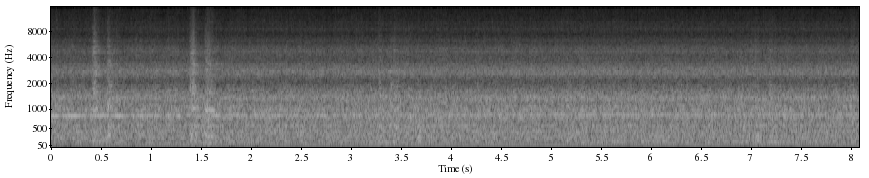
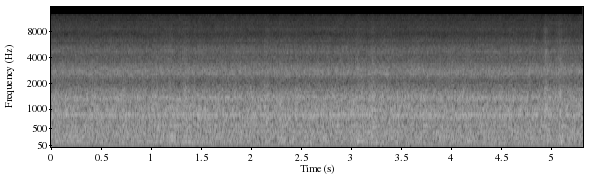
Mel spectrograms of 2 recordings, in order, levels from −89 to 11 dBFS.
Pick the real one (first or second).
first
